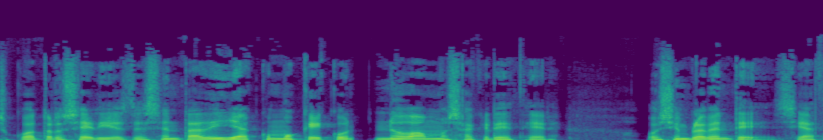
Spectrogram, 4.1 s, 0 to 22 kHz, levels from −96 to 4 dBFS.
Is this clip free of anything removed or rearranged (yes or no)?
no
